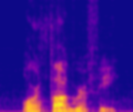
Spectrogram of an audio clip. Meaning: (noun) A method of representing a language or the sounds of language by written symbols; spelling
- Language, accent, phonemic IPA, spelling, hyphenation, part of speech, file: English, General American, /ɔɹˈθɑɡɹəfi/, orthography, or‧tho‧gra‧phy, noun / verb, En-us-orthography.ogg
